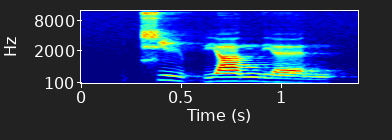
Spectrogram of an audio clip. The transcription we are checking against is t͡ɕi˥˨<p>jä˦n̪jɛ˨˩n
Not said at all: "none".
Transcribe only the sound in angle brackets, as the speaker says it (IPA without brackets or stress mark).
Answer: p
